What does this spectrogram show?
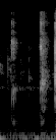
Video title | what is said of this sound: LIVE How To: Airbrush + Bronze Look | I want to shake it until I hear that BB moving freely I can tell it's still a little stuck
